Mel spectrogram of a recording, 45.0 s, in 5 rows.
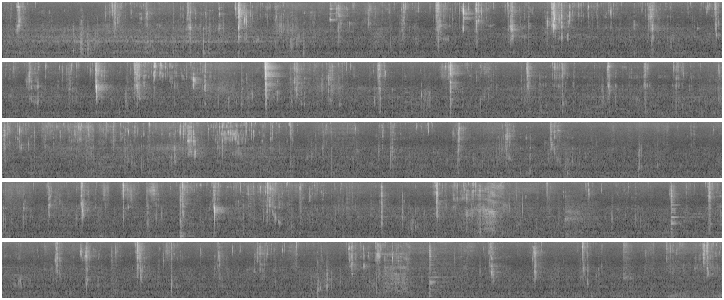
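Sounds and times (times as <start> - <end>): chewing and lip smacking: 1.0 - 23.0, 27.0 - 45.0.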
